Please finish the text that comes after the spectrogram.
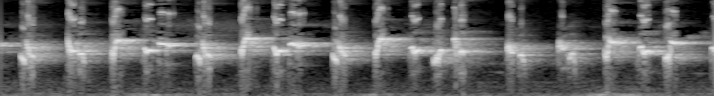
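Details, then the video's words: Energetic sooty-headed bulbul song, a lure to make lazy or stressed birds sing: short liquid whistled phrases with sharp clicks, dipping and rising, repeated roughly three times a second. "pancingan suara burung trucukan gacor"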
